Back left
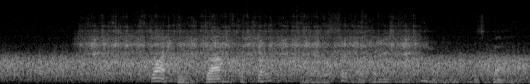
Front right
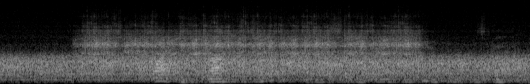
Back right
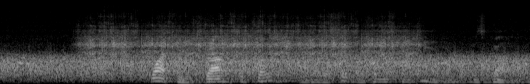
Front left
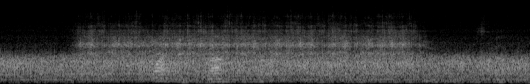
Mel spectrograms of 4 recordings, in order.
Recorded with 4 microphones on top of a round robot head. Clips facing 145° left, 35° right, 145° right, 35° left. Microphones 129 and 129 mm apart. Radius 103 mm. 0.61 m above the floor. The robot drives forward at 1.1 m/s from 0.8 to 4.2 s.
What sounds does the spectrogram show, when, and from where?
1.5 s a man speaking: 175° left, 1.9 m; by 5.2 s straight behind, 4.5 m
